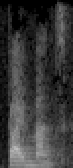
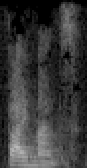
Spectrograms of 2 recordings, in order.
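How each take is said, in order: The two takes are said the same way.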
